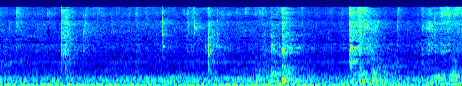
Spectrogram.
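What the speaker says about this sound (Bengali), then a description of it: "এবারে আমি পেঁয়াজগুলোকে খুব সুন্দর করে ভাজবো।" Onions frying in oil in a wok, a steady sizzle with repeated spatula scrapes and stirring strokes, close and continuous.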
